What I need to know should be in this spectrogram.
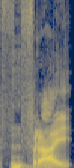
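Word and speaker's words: Vrije: ah a Exatamente é Fry né ó se escreve vay com J no final né mas se lê fra por causa que em holandês o v se pronuncia como f e fica FR univers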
